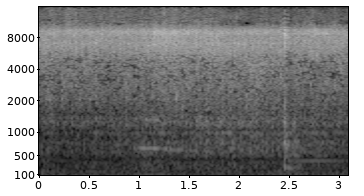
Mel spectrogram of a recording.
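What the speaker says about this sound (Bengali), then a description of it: "এই তেলের মধ্যেই ক্যাপসিকাম আর পেঁয়াজ আমি ডুমুডুমু করে কেটে রেখেছি সেটা একটু ভেজে নেব" Diced onion and capsicum frying in oil, a loud, steady hissing sizzle throughout, with a brief stir-like scrape near the end and no voices.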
